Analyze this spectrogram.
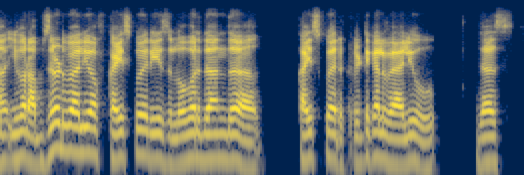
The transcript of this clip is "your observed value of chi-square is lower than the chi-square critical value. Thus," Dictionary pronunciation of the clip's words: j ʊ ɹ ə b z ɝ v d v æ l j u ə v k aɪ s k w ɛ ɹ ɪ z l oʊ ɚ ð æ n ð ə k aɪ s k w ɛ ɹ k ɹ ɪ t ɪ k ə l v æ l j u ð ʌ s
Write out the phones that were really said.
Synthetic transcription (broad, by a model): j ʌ ɹ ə b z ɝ d v æ l j u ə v k aɪ s k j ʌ ɹ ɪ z l oʊ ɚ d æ n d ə k aɪ s k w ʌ ɹ k ɹ ɪ t ɪ k ə l v æ l j u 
